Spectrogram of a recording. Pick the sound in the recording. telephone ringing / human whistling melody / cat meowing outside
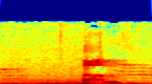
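cat meowing outside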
